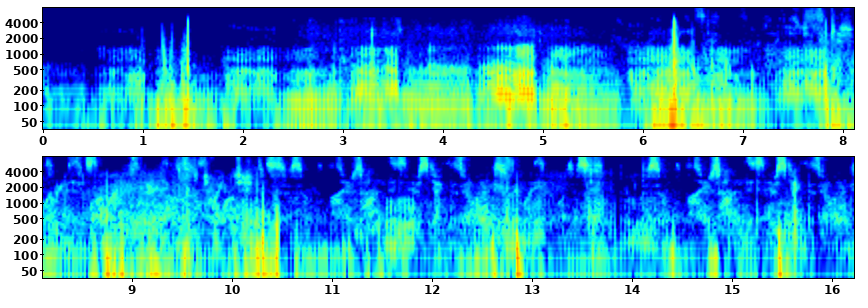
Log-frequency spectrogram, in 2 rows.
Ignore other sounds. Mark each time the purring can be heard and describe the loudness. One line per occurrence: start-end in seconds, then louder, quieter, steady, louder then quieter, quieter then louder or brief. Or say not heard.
0.0-16.1 louder then quieter.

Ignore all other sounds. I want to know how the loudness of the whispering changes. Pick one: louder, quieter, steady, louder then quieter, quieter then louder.
louder.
